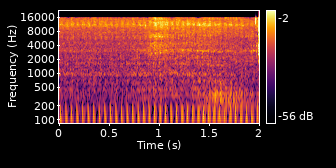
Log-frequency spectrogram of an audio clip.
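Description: Small single-cylinder four-stroke engine of a 2021 Lance Cabo 125cc scooter idling steadily with an even, fast pulse.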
